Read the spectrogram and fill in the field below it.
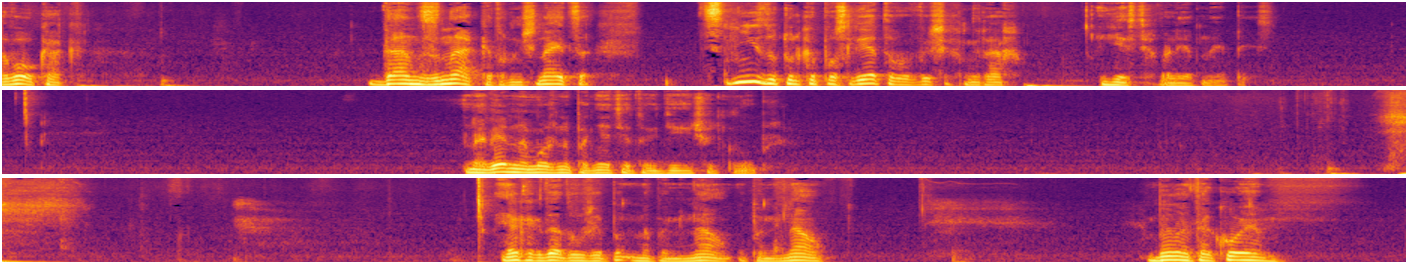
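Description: An older man speaks calmly and with pauses into a close microphone.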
